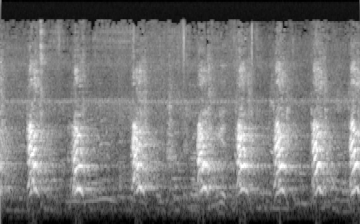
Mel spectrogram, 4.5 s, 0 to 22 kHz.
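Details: Airedale Terrier barking during IGP 3 protection training: eight sharp, harmonic barks in a steady rhythm, about two per second, with only slight background noise between them.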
